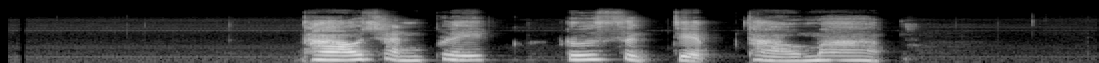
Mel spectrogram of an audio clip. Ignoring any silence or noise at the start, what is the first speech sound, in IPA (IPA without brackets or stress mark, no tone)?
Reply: t̪ʰ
